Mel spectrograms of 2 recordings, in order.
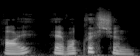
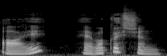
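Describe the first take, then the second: Both takes have the same delivery.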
